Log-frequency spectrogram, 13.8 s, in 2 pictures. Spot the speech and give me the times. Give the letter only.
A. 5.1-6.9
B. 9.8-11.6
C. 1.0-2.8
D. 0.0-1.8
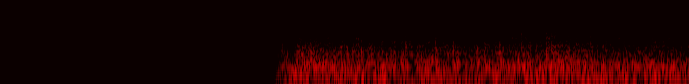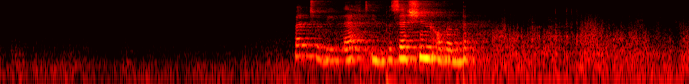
B.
